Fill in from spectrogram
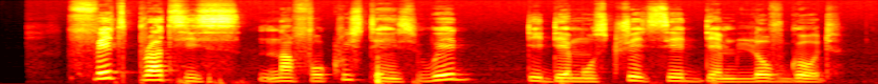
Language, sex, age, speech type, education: Nigerian Pidgin, male, 30-45, spontaneous, secondary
